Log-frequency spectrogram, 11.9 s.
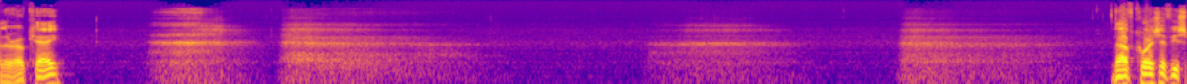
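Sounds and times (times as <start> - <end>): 
speech: 0.0 - 0.7, 11.1 - 11.8
slow breathing: 1.5 - 5.2, 6.4 - 8.2, 8.9 - 10.9.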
